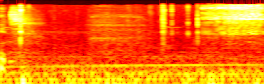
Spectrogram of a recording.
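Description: A fishing reel clicks and whirs as its handle is turned.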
